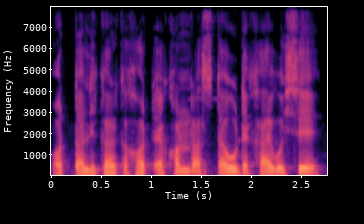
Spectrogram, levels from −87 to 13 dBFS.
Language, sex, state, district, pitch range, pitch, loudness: Assamese, male, Assam, Kamrup Metropolitan, 130-145 Hz, 135 Hz, -16 LUFS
